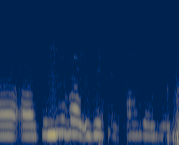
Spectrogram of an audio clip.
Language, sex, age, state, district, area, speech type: Kashmiri, female, 30-45, Jammu and Kashmir, Bandipora, rural, conversation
